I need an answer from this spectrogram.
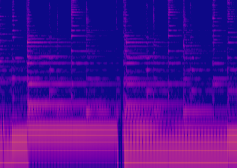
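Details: Gentle plucked-string melody over a bass line, with a brief break midway, and no animal sound.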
